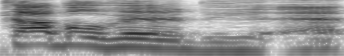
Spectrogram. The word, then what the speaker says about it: Cabo Verde: It's actually pronounced Cabo Verde.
